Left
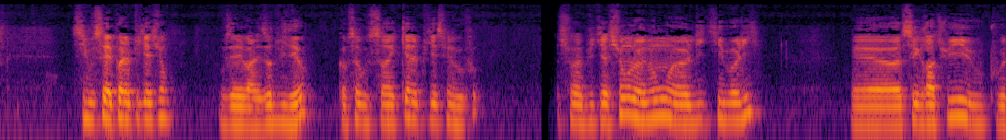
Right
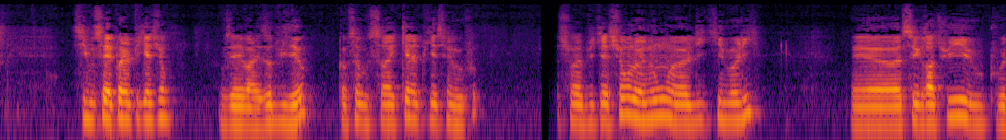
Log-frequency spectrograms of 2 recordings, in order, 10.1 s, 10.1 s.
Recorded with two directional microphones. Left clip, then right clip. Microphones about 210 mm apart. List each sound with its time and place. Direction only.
1.0 s speech: 35° right (ahead or behind)
2.2 s speech: 25° right (ahead or behind)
